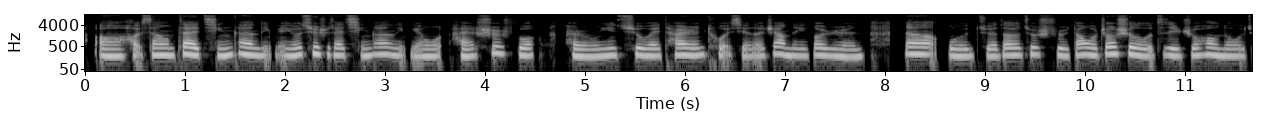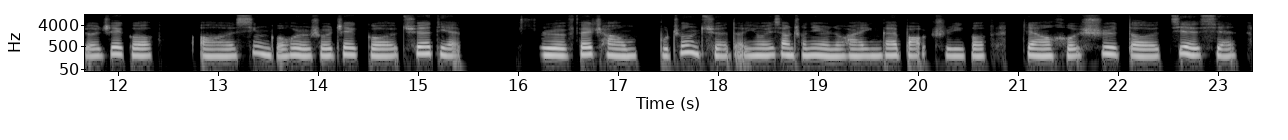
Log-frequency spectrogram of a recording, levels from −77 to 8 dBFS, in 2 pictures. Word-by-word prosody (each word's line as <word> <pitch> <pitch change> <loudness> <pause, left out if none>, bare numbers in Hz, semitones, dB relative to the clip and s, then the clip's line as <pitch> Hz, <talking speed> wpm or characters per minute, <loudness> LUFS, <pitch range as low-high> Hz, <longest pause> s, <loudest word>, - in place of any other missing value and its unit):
呃， 190 0 +3
好 - - -2
像 210 -1 +2
在 220 -2 +6
情 200 0 -1
感 225 -3 +3
里 200 - -4
面 - - -6
尤 200 +2 +2
其 235 +1 +1
是 225 -1 -5
在 205 -1 +2
情 200 0 -3
感 225 -1 0
里 200 - -3
面， 185 0 -1
我 185 - -1
还 185 0 -1
是 250 +4 -1
说 205 -3 -1 0.3
很 190 - 0
容 180 +1 0
易 200 +1 +1
去 210 +1 -2
为 195 -1 +2
他 210 +3 +2
人 205 +1 +2
妥 240 - -4
协 195 - -5
的 195 - -3
这 235 +5 -1
样 225 -3 +3
的 200 - -1
一 195 0 -3
个 205 +1 0
人。 185 -2 -1 0.4
那 230 -1 +5
我 185 -1 +1
觉 190 -2 -3
得 205 +2 +1
就 220 +2 -3
是 200 -2 -2
当 215 +4 +2
我 205 - +2
正 230 +3 +3
视 230 - +1
了 210 - +4
我 - - +1
自 210 - -11
己 195 -2 +2
之 200 - -3
后 210 0 +1
呢， 190 -1 0
我 190 0 -3
觉 - - -7
得 190 - 0
这 225 +3 +2
个， 195 0 +1 0.5
呃， 185 0 -1
性 225 +2 -2
格 185 - -2
或 210 - +1
者 190 -1 +2
说 195 +1 0
这 215 0 +1
个 190 0 +1
缺 235 0 +3
点 215 -4 -2 0.8
是 205 -2 +5
非 220 +3 +2
常 195 -3 -1 0.2
不 195 - -2
正 265 +4 +1
确 195 -3 -3
的， - - -6
因 200 0 0
为 200 +1 +1
像 210 -1 +2
成 200 -1 -2
年 205 -1 +2
人 190 - +2
的 185 0 0
话 190 0 0
应 195 0 -1
该 200 0 +2
保 195 0 -2
持 195 - -6
一 190 - 0
个 190 0 -1 0.4
这 210 - +1
样 195 -1 +3
合 190 +2 -2
适 225 0 0
的 185 -1 +1
界 225 -4 +3
限， 200 -1 -4
200 Hz, 245 characters per minute, -20 LUFS, 190-215 Hz, 0.8 s, 在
